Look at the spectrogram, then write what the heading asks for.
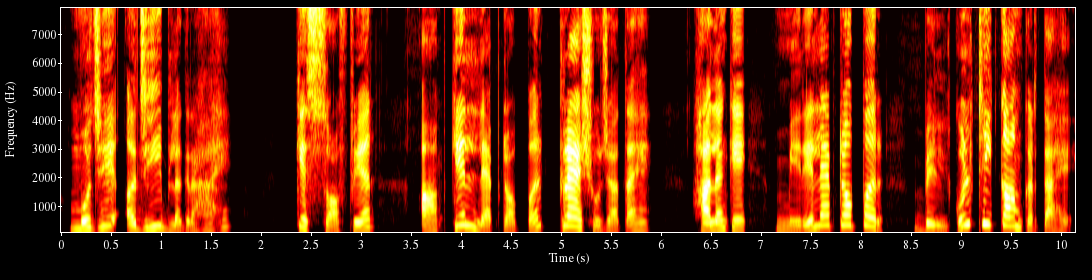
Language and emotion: Urdu, surprised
